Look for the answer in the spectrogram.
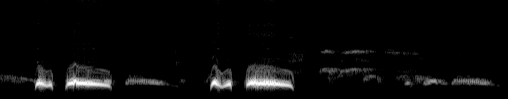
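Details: Caged spotted dove cooing in the thúc gù style: two phrases, each a short wavering coo followed by a longer, steady, slightly falling coo, with softer trailing coos between them.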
